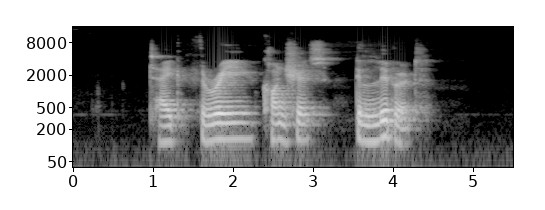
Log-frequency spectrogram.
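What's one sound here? A man speaks slowly and calmly.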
